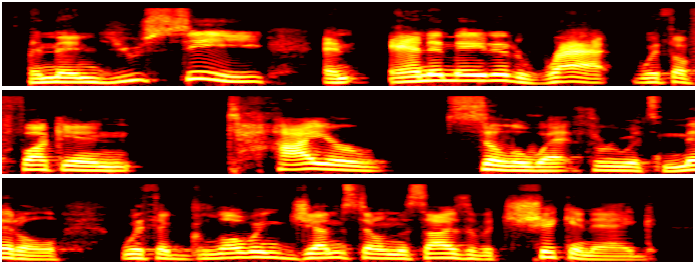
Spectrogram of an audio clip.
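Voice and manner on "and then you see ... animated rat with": ordinary delivery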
